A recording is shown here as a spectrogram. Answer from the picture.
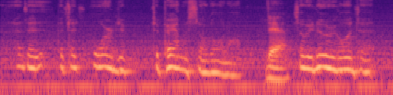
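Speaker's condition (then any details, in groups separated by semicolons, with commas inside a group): Parkinson's disease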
